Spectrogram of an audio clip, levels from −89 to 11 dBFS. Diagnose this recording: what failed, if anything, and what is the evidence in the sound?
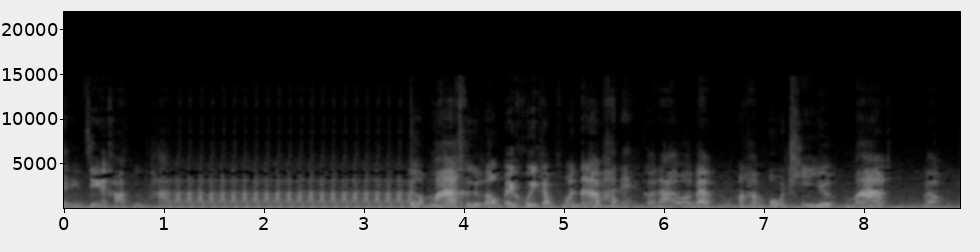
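The whole clip has the gritty, metallic top end of HE-AAC compression, most likely a low-bitrate codec stage around 20 kbps. Sibilants sound lispy because the treble is rebuilt from copied lower bands rather than coded, and nothing reaches above 14.9 kHz.

From 1.16 to 3.47 s there's a broken-record loop: a 110 ms fragment repeats back to back about twenty times. That's likely a stalled playback or stream buffer resending the last chunk it held, so the speech due in that stretch is simply gone.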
